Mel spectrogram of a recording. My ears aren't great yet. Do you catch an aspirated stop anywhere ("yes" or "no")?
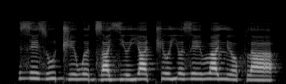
no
